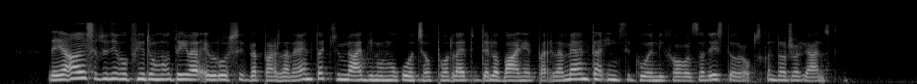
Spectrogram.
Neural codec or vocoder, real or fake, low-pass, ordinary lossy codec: codec, 16 kHz, 1 kbps, FunCodec, trained on LibriTTS, 50 frames a second; fake; 7.2 kHz; MP3, 64 kbps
